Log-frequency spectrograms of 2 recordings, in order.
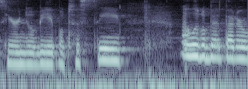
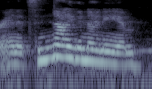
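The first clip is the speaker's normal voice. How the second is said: usual speaking voice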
